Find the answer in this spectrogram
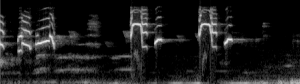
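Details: White-rumped shama song used to trigger aggression and breeding drive in other shamas: three quick bursts of high slurred whistles and chattering notes with a faint low rumble behind.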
